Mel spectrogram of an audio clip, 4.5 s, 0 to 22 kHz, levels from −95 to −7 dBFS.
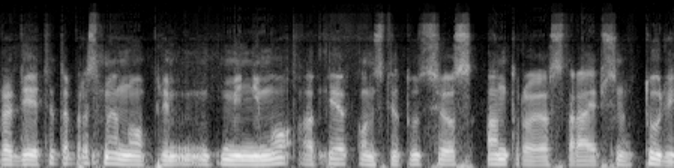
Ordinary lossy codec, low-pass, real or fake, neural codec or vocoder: Opus, 16 kbps; 19.8 kHz; real; none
